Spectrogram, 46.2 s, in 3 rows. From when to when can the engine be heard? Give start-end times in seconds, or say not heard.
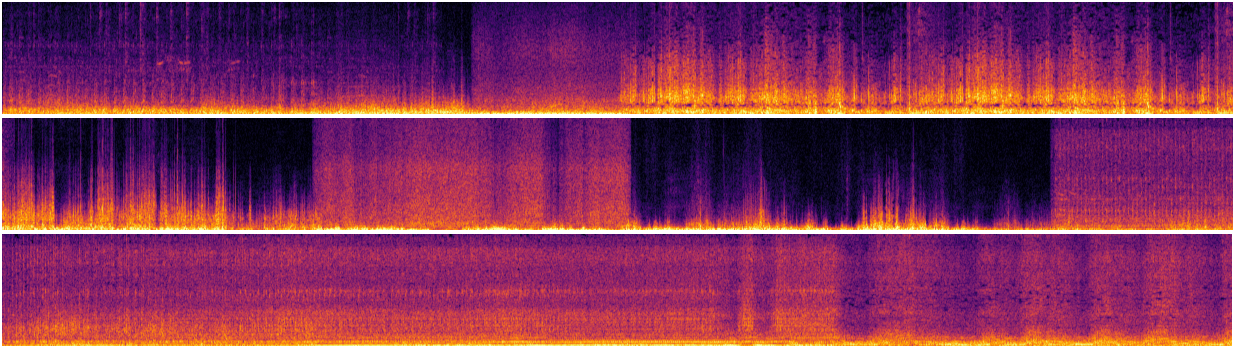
0.0-5.5, 28.5-46.1.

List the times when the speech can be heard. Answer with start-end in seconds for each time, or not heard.
not heard.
